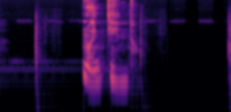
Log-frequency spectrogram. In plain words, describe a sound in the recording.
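A young woman speaks briefly and softly nearby.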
